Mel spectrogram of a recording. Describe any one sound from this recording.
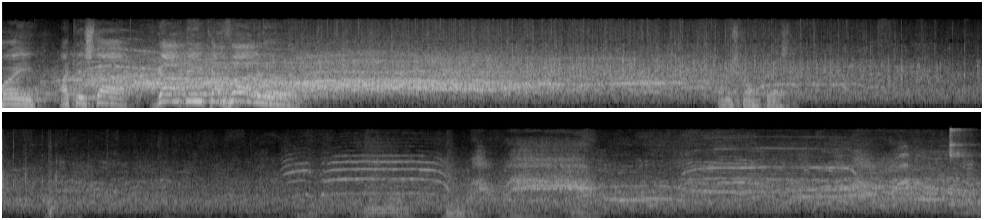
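A crowd applauds.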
